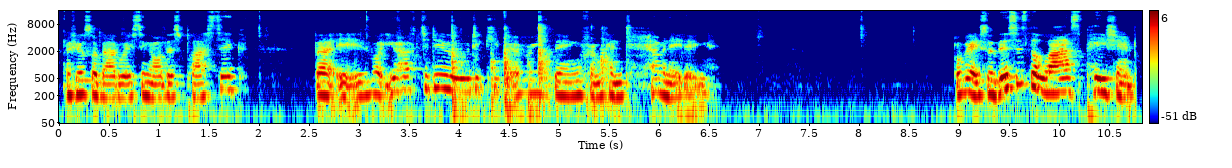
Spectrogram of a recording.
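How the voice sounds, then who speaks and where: Squeaky-voiced 12-year-old girl doing a lab demo. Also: darkish tone, slight background noise. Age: 12 years old. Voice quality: very high squeaky young voice. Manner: chatty, self-correcting, talks through each step. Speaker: young science channel host. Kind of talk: casual hands-on lab demo. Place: small home lab. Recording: voice from a distance off the mic.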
